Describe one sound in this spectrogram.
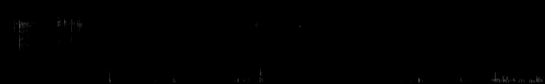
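A monkey crunches crisp cabbage leaves.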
